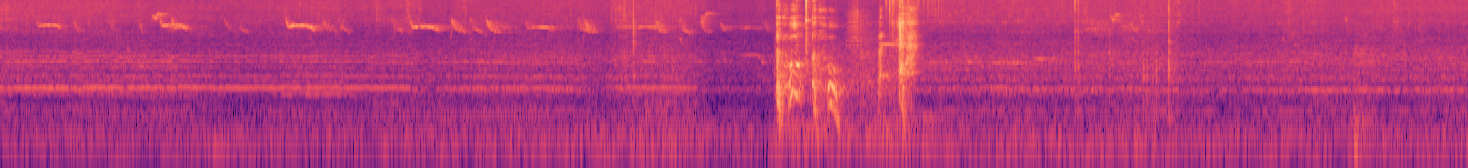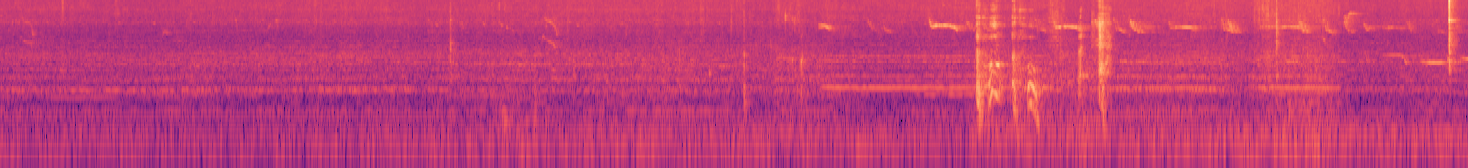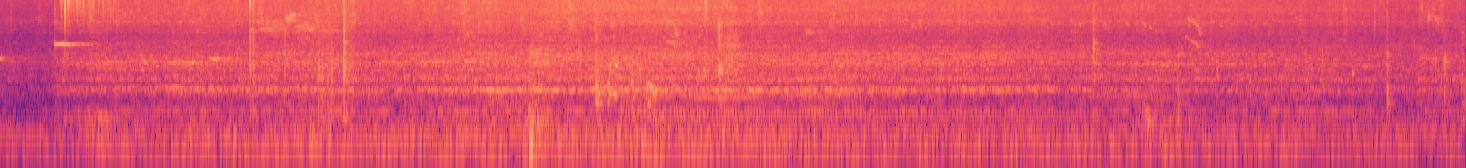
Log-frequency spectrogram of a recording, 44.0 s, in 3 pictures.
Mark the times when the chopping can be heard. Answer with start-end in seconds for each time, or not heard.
not heard.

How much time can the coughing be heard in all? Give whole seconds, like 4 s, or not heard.
4 s.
